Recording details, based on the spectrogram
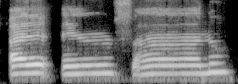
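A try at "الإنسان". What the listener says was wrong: ال کو شارٹ رکھیں گے. الانسان.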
